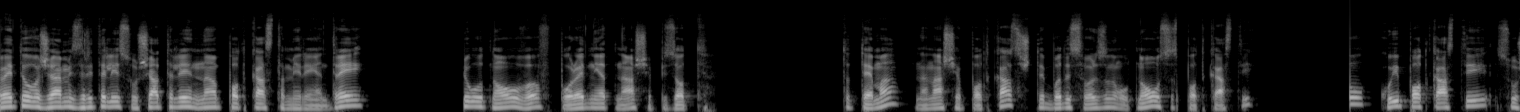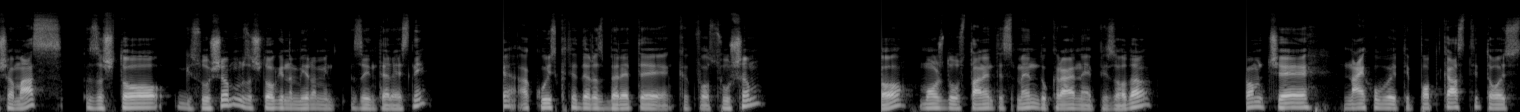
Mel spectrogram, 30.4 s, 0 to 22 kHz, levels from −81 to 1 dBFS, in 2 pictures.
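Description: The output device drops into a sleep state during short pauses and needs nearly half a second to wake before it passes sound again, producing a clipped start after a pause at 4.15, 7.99, 13.04, 19.79, 23.51 and 27.19 s. Pauses of 0.34 to 0.9 s trigger it. Each time, 0.44 to 0.50 s of speech is swallowed, so the speech bursts abruptly out of silence with its opening sounds missing.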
